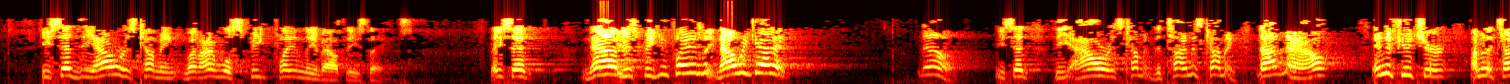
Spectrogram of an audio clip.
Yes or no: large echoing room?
yes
